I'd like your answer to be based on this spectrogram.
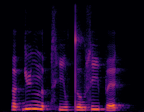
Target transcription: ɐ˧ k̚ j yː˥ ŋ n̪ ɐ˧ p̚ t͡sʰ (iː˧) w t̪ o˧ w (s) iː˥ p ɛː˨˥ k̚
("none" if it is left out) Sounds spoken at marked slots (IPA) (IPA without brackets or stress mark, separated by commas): iː˨, s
